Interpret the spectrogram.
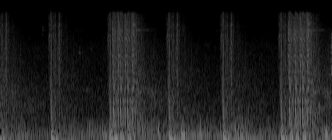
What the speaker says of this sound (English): They're shooting at the half track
